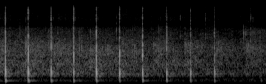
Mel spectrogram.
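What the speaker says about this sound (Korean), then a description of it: "소망의 박수 올려드리겠습니다." Congregation in a Korean Sunday morning church service clapping in unison, a steady rhythmic series of about a dozen evenly spaced claps, fairly quiet and slightly slowing toward the end.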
